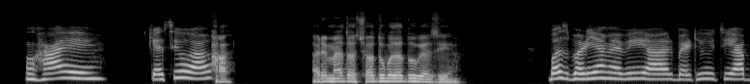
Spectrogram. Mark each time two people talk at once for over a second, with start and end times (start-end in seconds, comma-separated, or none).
none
